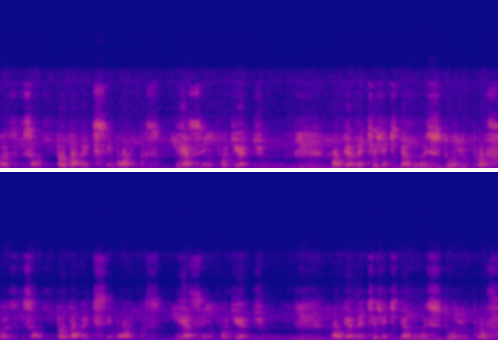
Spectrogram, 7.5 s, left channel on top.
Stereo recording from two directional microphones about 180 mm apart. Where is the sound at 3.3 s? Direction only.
25° left (ahead or behind).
